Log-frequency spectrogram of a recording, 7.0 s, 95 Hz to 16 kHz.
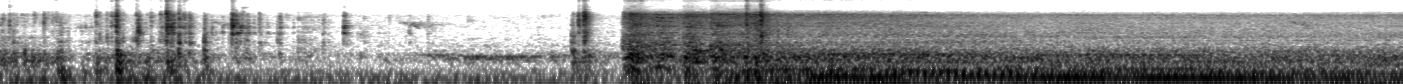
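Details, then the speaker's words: Fiat Strada 1.4 Fire, cold start after sitting overnight; the fault is slow restarting after standing a while once warm. A few clicks and a short crank, catches within half a turn, steady even idle. Normal cold start. "Ahora les voy a mostrar cómo ella prende de un día para el otro sin ningún problema. Arranca como deve de media vuelta y queda encendida."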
